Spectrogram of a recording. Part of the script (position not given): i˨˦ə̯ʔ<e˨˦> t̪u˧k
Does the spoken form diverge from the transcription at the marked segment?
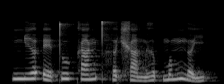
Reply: yes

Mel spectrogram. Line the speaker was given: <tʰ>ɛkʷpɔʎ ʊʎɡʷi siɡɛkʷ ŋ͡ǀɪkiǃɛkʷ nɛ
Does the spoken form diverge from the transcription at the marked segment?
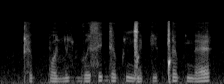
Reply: yes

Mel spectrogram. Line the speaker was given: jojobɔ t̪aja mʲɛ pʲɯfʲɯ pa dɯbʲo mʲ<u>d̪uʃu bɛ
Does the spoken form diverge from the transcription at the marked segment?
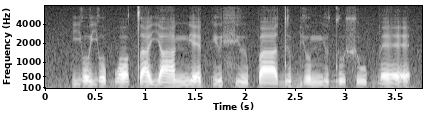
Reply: no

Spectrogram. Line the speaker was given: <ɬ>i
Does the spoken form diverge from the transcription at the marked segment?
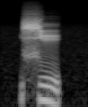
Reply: yes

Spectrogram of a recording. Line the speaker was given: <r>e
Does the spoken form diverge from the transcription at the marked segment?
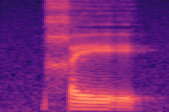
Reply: yes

